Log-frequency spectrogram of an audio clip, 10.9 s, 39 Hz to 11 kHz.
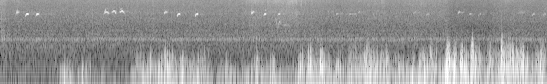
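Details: Female long-tailed rosefinch, filmed 22 July 2012 shortly before a shrike chased it off, gives thin, high, short call notes in loose pairs and triplets, over heavy low rumbling wind and handling noise.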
